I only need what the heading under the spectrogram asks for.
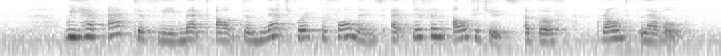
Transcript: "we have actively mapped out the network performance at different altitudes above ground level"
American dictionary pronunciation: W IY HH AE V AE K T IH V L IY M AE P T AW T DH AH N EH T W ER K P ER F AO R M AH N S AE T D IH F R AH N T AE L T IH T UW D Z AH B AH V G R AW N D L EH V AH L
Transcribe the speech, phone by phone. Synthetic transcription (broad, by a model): W IY HH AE V AE K T IH V L IY M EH T AW T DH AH N EH T W ER K P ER F AO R M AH N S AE T D IH F R AH N T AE L T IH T UW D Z AH B AH V G R AW N D L EH V AH L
